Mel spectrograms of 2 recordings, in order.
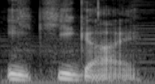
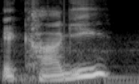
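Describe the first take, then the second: First: The word ends with the syllable 'gai'. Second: The word ends with the syllable 'gi'. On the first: The speaker calls it right. "apparently it's pronounced Ikigai" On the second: The speaker calls it wrong. "My brain wants to pronounce this one Ikagi"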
